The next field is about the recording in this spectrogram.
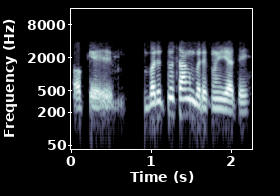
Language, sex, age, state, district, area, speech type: Goan Konkani, male, 45-60, Goa, Tiswadi, rural, conversation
